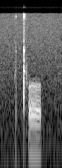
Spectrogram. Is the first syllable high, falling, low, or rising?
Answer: low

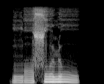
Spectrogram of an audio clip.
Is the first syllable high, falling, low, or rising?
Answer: low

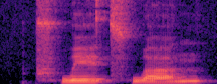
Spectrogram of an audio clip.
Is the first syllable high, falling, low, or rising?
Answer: high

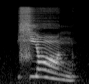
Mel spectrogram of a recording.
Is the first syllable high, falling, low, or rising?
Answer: falling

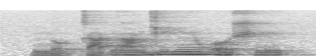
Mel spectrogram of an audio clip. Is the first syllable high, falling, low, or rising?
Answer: low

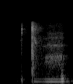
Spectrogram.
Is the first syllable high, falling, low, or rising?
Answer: high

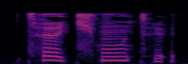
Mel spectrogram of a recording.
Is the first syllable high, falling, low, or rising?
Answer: falling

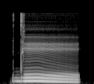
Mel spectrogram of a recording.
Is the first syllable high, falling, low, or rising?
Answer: falling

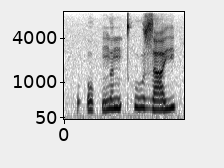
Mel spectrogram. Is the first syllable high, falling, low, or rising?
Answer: low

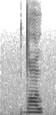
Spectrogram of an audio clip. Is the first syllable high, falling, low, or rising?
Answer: high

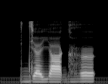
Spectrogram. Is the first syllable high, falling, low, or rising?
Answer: low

